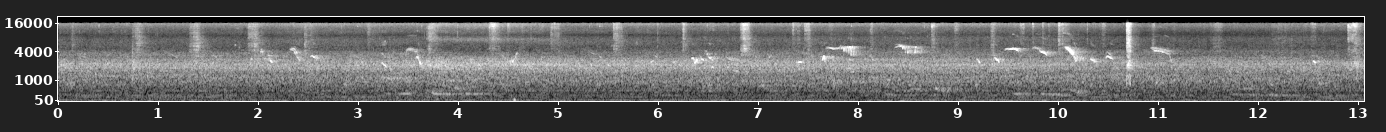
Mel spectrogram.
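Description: Half-grown Aseel chicks cheeping in short, high chirps, busiest in the second half, while beaks tap sharply on the concrete as they peck at scattered rice. A steady hiss runs underneath.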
